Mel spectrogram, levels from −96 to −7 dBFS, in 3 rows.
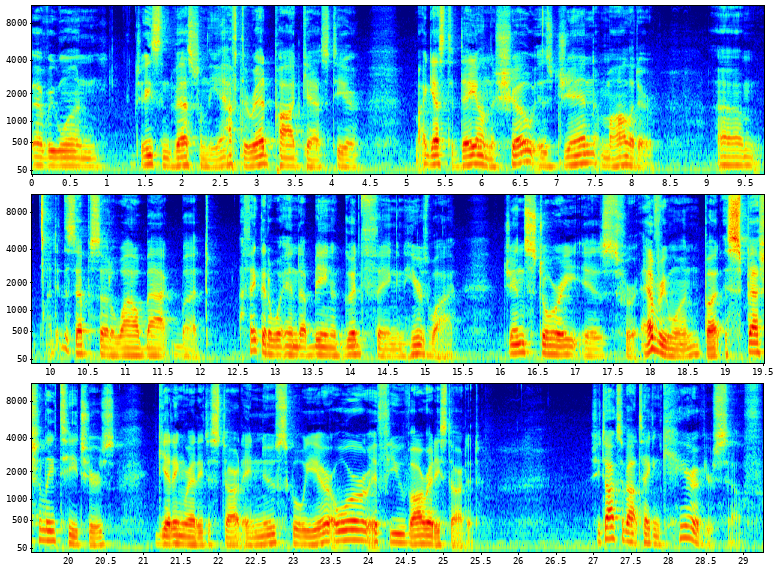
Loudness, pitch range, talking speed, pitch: -24 LUFS, 100-125 Hz, 140 wpm, 110 Hz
